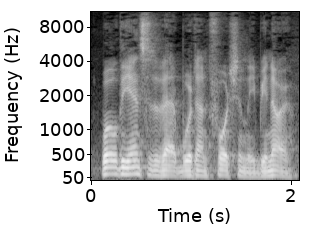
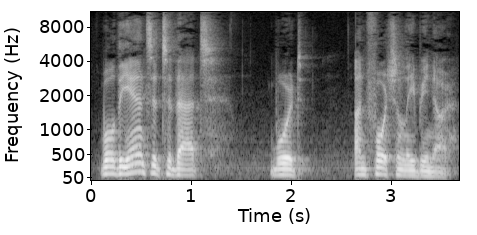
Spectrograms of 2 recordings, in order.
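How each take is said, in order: First: It is said quickly without pauses. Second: It is said slowly with clear pauses. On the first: The speaker fears losing the listener's interest. The speaker calls it wrong. "a guy who says it fast" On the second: The speaker is confident and unhurried. The speaker calls it right. "the pauses add effect"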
